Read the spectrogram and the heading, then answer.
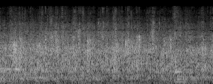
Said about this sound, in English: How about a round of applause for the cash register side?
